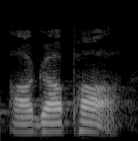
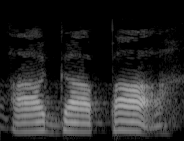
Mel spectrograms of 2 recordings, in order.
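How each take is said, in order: First: Agapa with the weight on the final pa; agapa, stressed at the end; stress on the last syllable. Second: Agapa drawn out slowly, syllable by syllable; teacher slowly voicing Agapa; slow Greek demo. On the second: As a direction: sound out Agapa for the class. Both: Shown as a demonstration. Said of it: "emphasis on the last syllable".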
